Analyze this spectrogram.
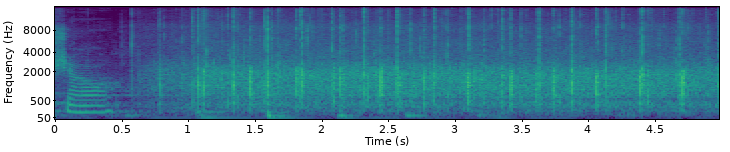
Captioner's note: audience applauding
